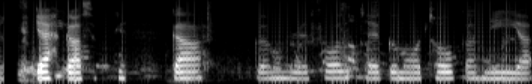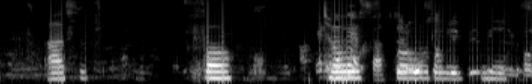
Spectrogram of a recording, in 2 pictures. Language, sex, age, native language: Icelandic, female, 11, Icelandic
